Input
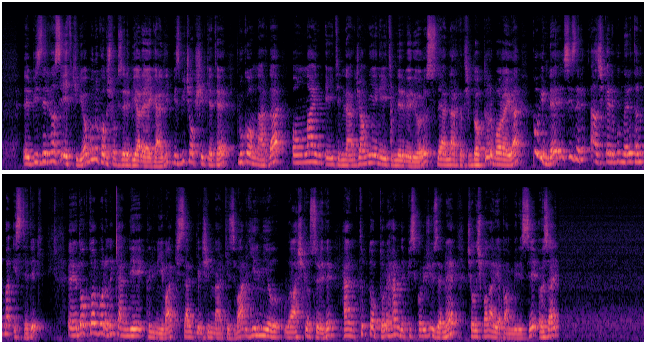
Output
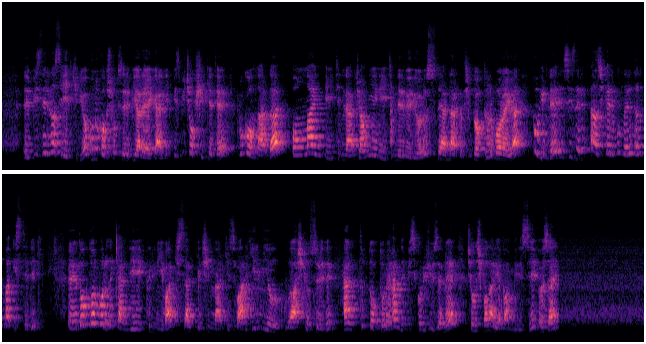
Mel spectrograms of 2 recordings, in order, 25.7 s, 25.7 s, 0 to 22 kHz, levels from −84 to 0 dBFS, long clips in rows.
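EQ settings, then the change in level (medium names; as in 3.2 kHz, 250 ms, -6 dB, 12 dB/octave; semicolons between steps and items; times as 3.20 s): steep high-pass 680 Hz 36 dB/octave; distance through air 340 m; +4.0 dB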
